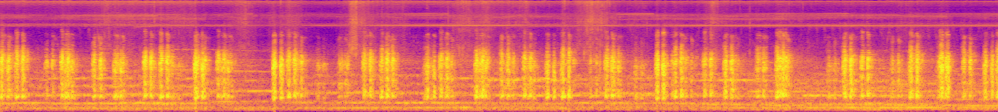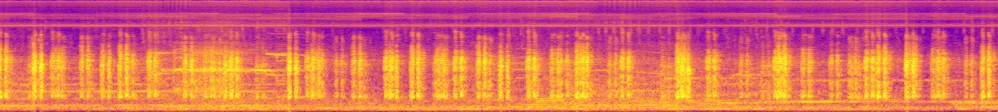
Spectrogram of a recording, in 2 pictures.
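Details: Chorus of big frogs in the wild, presented as a spooky night-time lullaby for restless children; continuous rapid croaking pulses layered from several callers over twenty seconds, with a faint constant high whine behind.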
